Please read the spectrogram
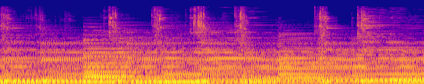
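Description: Live acoustic duo music: an acoustic guitar strummed in a steady rhythm, about four strums a second, over sustained keyboard chords.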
